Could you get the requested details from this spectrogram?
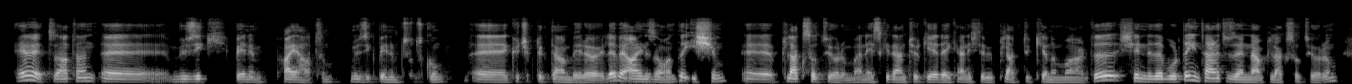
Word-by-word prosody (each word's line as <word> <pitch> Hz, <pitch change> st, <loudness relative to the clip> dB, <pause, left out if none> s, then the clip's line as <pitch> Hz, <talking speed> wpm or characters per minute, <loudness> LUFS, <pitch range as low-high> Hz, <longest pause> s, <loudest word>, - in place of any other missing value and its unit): Evet. 180 Hz, +5 st, +3 dB
Zaten, 155 Hz, +5 st, -2 dB
eee, 125 Hz, -2 st, 0 dB
müzik 130 Hz, +1 st, -3 dB
benim 115 Hz, -2 st, -4 dB
hayatım. 115 Hz, -1 st, -1 dB
Müzik 120 Hz, -2 st, -7 dB
benim 115 Hz, -1 st, -3 dB
tutkum. 120 Hz, +2 st, -6 dB, 0.3 s
Eee, 110 Hz, -2 st, +2 dB
küçüklükten 110 Hz, -1 st, -3 dB
beri 110 Hz, 0 st, -1 dB
öyle 100 Hz, -1 st, +2 dB
ve -, -, +6 dB
aynı 130 Hz, -1 st, +4 dB
zamanda 120 Hz, 0 st, -3 dB
işim. 160 Hz, -, +8 dB, 0.2 s
Eee, 120 Hz, -4 st, 0 dB
plak -, -, +3 dB
satıyorum -, -, -2 dB
ben. -, -, -7 dB
Eskiden 110 Hz, -1 st, -2 dB
Türkiye'deyken 115 Hz, +1 st, -1 dB
işte -, -, -5 dB
bir 105 Hz, -, -6 dB
plak -, -, -3 dB
dükkânım 110 Hz, -1 st, -6 dB
vardı. 130 Hz, -, +2 dB
Şimdi 140 Hz, -9 st, 0 dB
de 130 Hz, 0 st, +4 dB
burada 130 Hz, +9 st, +2 dB
internet 150 Hz, -6 st, +2 dB
üzerinden 115 Hz, -4 st, +1 dB
plak -, -, -4 dB
satıyorum. -, -, -6 dB
120 Hz, 155 wpm, -24 LUFS, 110-135 Hz, 0.3 s, işim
